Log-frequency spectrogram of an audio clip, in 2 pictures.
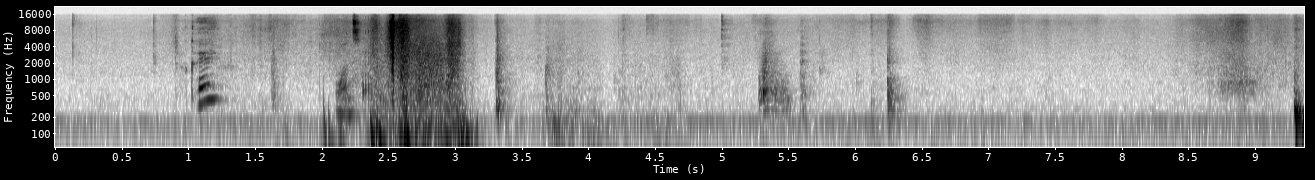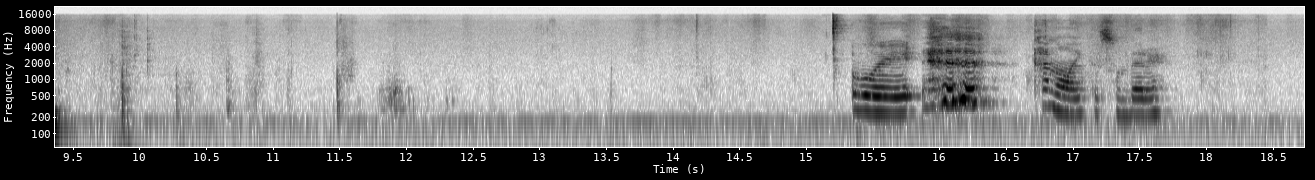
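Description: A young woman speaks softly, close to the microphone.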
